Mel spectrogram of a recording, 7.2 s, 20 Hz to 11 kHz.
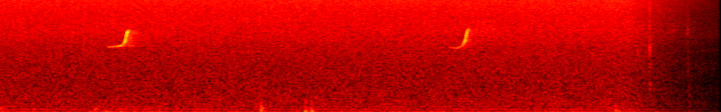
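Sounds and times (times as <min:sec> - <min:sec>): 
low background hiss: 0:00.0 - 0:07.1
willow warbler rising whistled calls: 0:01.1 - 0:01.5, 0:04.5 - 0:04.8.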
